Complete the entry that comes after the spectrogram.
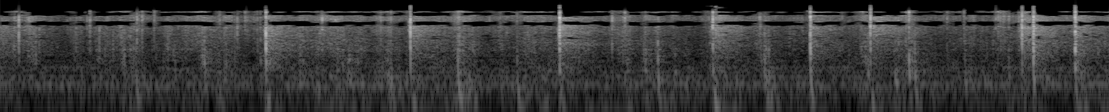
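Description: A clear, thin, air-filled plastic bubble wrap sheet is held in both hands while thumbs and fingertips pinch and pop the bubbles. Sharp, bright pops ring out irregularly over a steady crinkling hiss of the plastic. Each pop snaps off almost instantly.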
